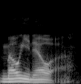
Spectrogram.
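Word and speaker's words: Mauigoa: Um, he's How is it pronounced? Francis what? It's Moy Noah. Moy Noah.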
